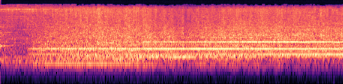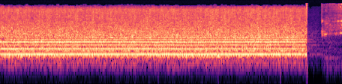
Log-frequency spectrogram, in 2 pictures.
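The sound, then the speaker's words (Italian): A stage foam machine hums loudly and steadily for about eight seconds as it drops foam from the theatre grid onto the stage, covering the performers like a white curtain; its motor drone holds several even tones over a wash of airy noise, then cuts off abruptly. “Ecco, questo estratto termina con il brusio della macchina della schiuma che dal graticcio fa scendere questo materiale che invade la scena e copre gli interpreti come una specie di sipario bianco, schiumoso”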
